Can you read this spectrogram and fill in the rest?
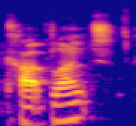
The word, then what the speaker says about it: carte blanche: Then you have a bit more carte blanche. Am I saying that right? Carte blanche.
